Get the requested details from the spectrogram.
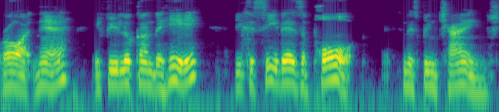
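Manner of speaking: clumsy, bad put-on Australian accent. Inspecting a board under a microscope, the speaker narrates in a poor australian accent. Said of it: "That was my poor attempt of uh, an Australian accent".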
